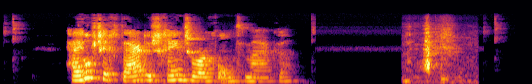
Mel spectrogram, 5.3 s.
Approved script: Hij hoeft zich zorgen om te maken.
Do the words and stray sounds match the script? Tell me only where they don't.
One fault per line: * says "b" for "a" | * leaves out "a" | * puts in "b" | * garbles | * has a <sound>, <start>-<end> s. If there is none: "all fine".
* puts in "daar dus geen"
* has a laugh, 4.0-4.8 s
